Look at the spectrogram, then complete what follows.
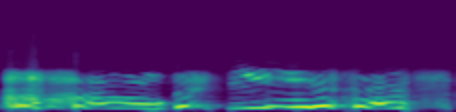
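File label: sees team combo, professional female; vo; agents; Source Model Packs; Counter Strike Model Pack; CS2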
